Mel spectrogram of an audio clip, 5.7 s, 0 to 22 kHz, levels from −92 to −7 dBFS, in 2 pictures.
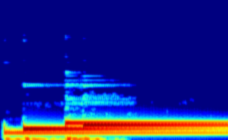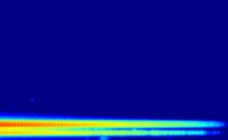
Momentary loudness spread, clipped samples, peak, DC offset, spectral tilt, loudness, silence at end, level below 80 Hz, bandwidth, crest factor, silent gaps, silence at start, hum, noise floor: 20 LU; under 0.1%; -2 dBFS; under 0.1%; -15 dB/octave; -14 LUFS; 1.4 s; -36 dBFS; 1.9 kHz; 14 dB; none; 0.05 s; none; -58 dBFS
